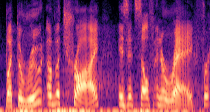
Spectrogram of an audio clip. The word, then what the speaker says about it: trie: something here called a try so a try sort of a weird name and pronunciation short for retrieval pronounced try typically a try is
